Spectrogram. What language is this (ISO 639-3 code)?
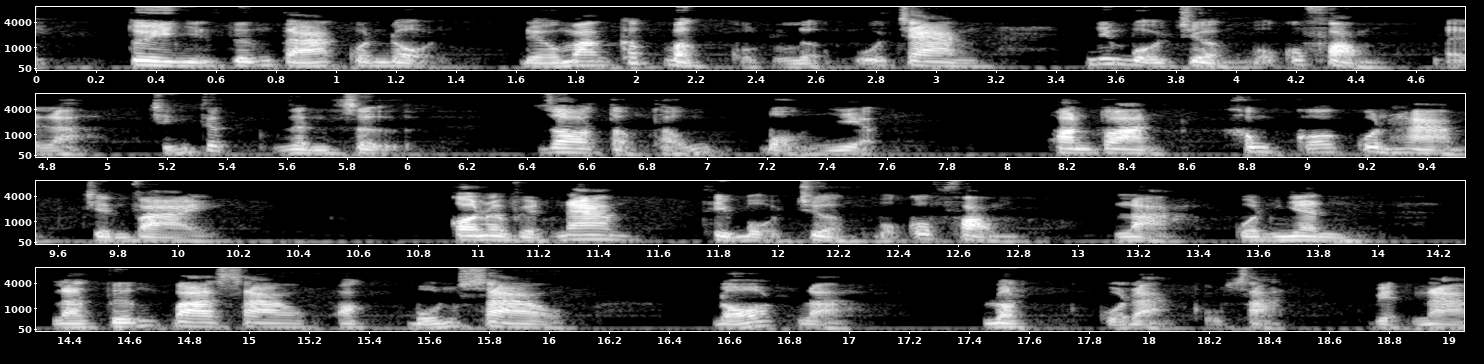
vie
